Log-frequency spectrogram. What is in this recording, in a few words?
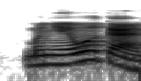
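"menyewakan", Malay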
